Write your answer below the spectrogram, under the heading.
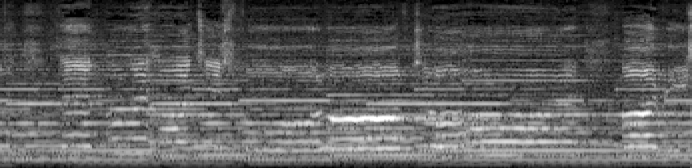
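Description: A communion hymn sung with keyboard accompaniment: a sung line with vibrato over held chords that change every second or so.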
